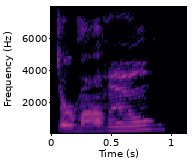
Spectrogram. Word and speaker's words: Dormammu: Dormammu, is that it? Dormammu? – Yeah.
